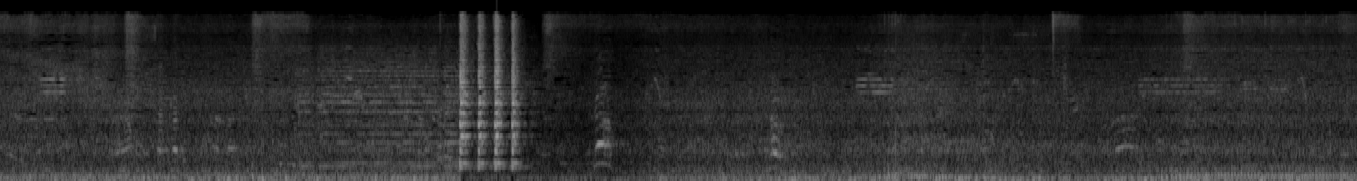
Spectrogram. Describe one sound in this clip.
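A bus engine rumbles low as the bus rolls slowly past.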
